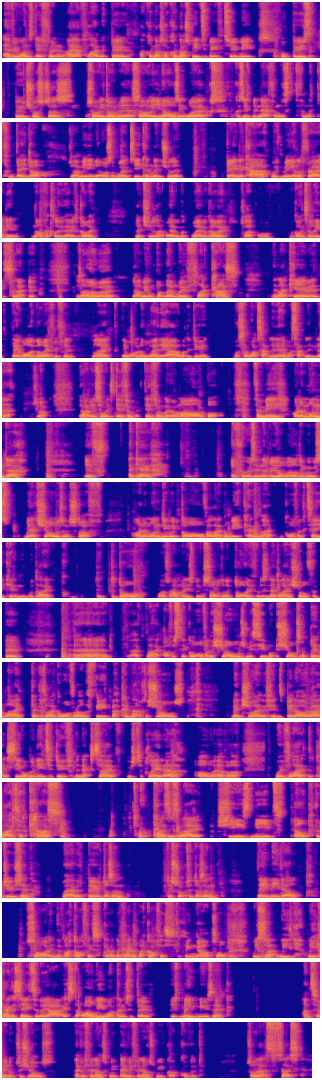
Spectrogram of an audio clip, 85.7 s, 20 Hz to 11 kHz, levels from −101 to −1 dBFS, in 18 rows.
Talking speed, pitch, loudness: 225 wpm, 105 Hz, -22 LUFS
